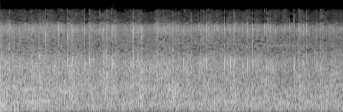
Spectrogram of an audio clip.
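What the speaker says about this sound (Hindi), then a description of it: "तालियों से इस्तकबाल करें हमारे मेहमानों" Steady, dense clapping from a large school audience at a high school sports opening ceremony, a bright continuous wash of applause heard from a distance with no clear individual claps.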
